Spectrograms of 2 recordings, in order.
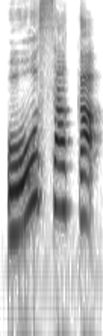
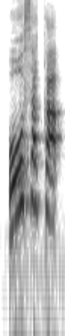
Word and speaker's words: Osaka: Osaka. Osaka. Japan's 3rd largest city means big hill. And the Chinese reading for big is a double vowel, o.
